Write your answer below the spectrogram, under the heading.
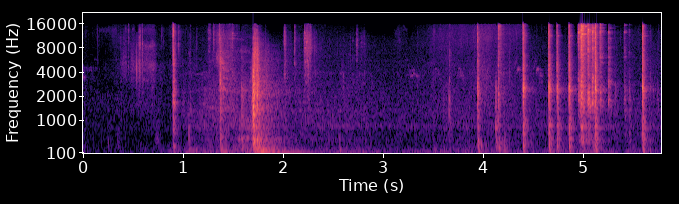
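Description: A van's driver door is slammed shut about two seconds in, then a quick run of sharp knocks on a house's front door near the end.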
